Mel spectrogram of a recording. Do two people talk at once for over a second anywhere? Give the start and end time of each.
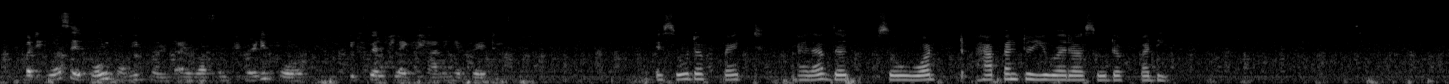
none

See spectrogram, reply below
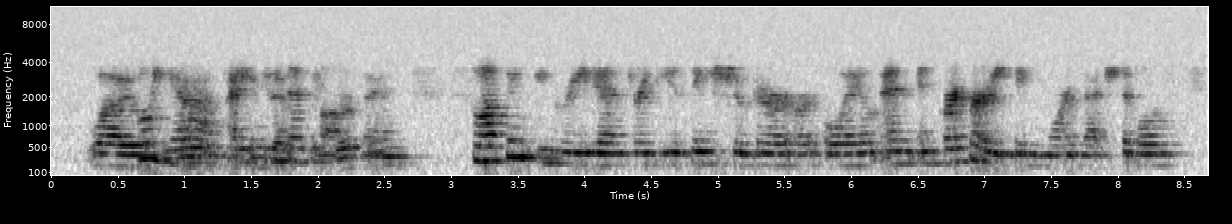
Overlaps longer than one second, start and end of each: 0.7-2.6

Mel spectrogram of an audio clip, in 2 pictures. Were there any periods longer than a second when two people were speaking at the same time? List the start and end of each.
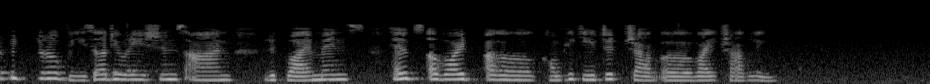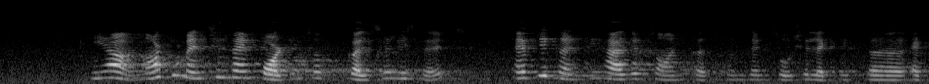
none

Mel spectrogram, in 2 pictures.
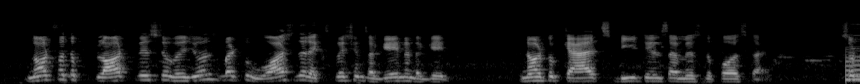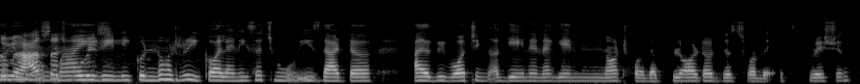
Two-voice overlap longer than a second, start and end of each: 8.4-9.7

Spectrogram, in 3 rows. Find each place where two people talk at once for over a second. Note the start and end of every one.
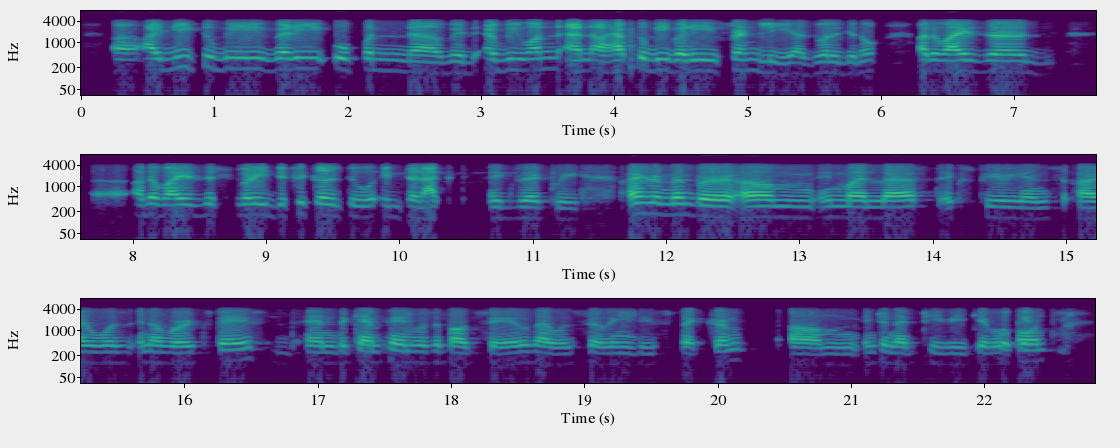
none

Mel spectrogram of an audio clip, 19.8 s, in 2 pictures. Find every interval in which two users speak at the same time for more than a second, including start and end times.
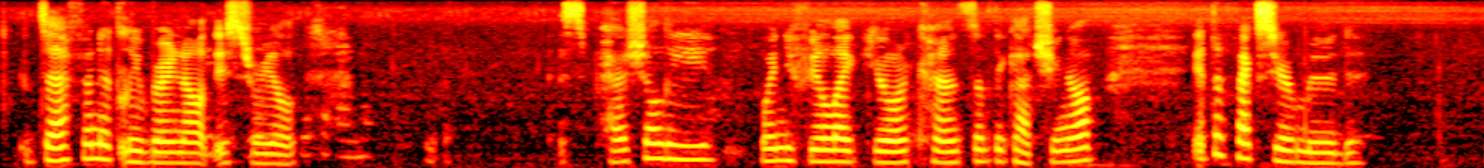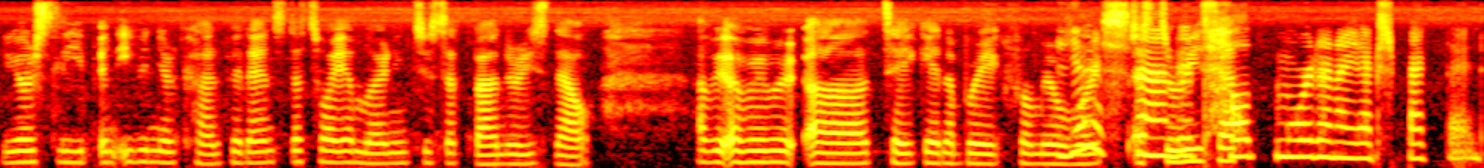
16.9-18.1

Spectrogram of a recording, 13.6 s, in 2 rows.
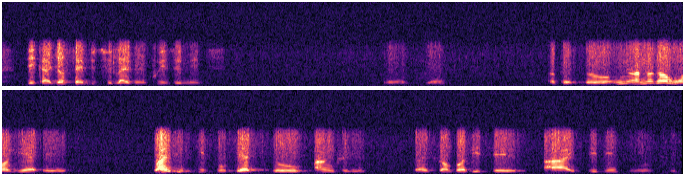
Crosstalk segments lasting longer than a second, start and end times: none

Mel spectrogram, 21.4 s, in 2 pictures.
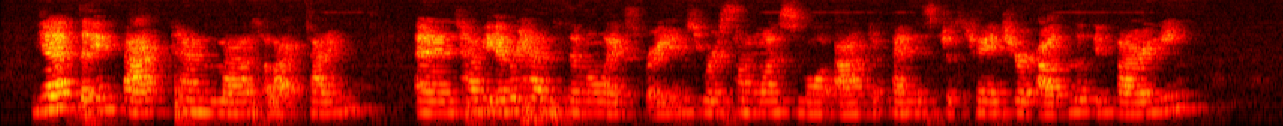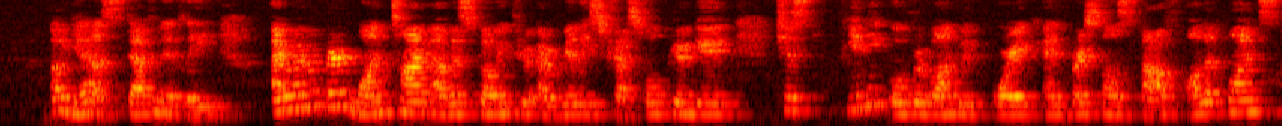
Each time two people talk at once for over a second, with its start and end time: none

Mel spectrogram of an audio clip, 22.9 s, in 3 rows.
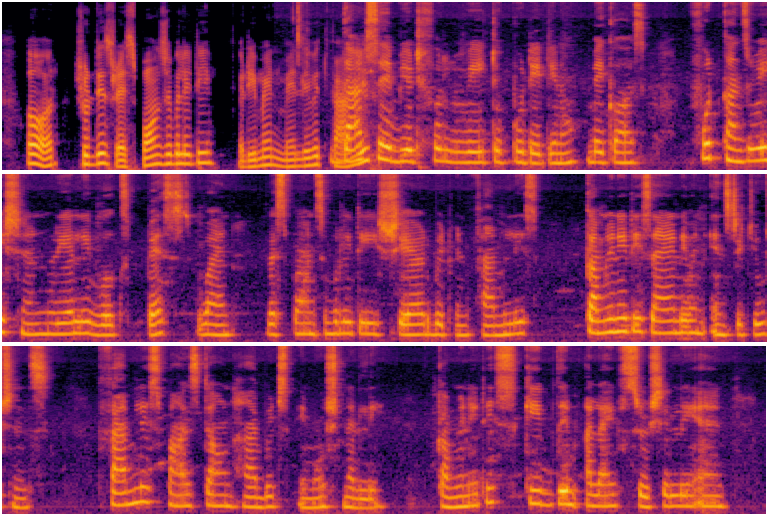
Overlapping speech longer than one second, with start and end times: none

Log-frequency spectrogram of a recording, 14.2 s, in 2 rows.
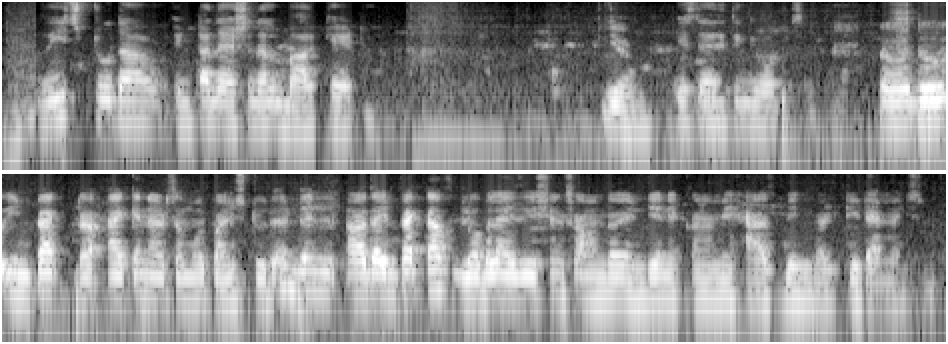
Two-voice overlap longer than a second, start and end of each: none

